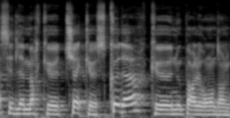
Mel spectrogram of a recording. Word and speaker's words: Škoda: Alors Škoda, ça se prononce Škoda, puisqu'il y a un caron sur le S.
